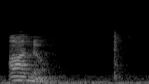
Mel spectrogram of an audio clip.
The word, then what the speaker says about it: ano: funny example all right there is in fact a difference between those two words this is pronounced ano okay with the n and it means anus this is so you got the anya this means year okay so um npr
